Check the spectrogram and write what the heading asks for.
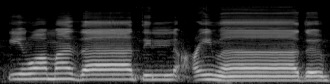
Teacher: لام ساکن ہے تو لام پر آواز کو بند کر کے پھر ہم نے عین کو ادا کرنا ہے · عین جو ہے یہ وسط حلق سے اس کو ادا کریں گے۔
